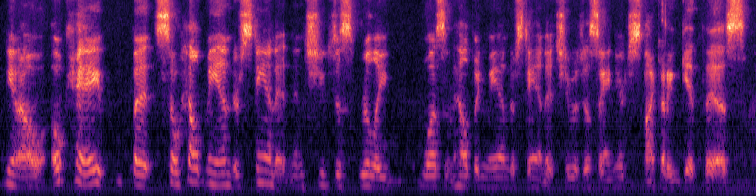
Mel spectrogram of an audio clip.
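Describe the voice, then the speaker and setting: A woman's voice: low voice, moderate pace, few pauses, breathy edge, low-quality recording. An older woman telling personal stories casually and earnestly as a podcast guest on a video call, a little hesitant. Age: older, baby boomer. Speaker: podcast guest, show producer.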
